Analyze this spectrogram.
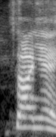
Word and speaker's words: Saulnier: Yeah, and Coach, it's Saulnier, right? Saulnier, yes, sir.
